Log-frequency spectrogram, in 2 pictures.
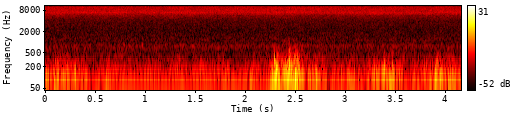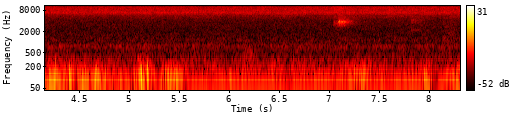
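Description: Pencil drawing on paper on a tabletop: irregular soft knocks and rubs of the pencil and hand against the paper and table over a low steady rumble, with one louder thump about two and a half seconds in.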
